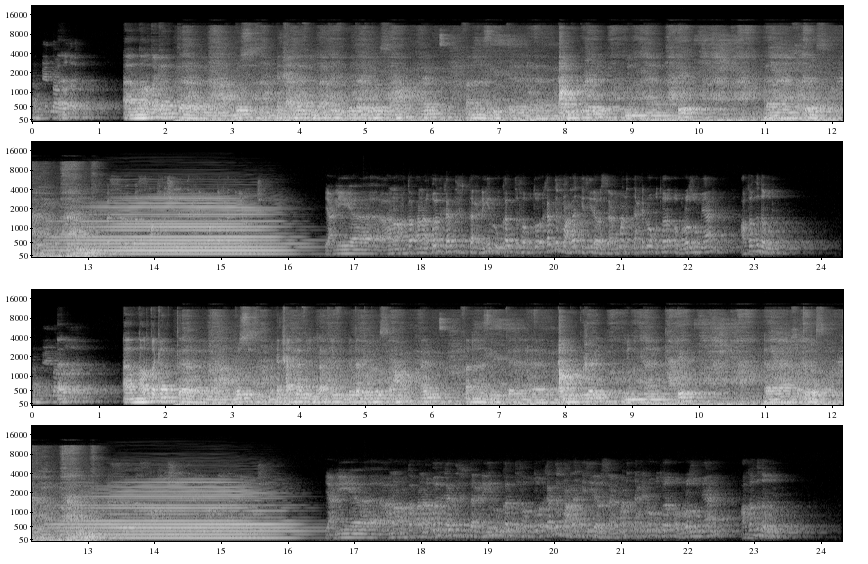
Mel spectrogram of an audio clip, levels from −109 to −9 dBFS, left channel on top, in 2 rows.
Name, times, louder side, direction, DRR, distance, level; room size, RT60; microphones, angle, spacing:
voice 1, 0.2-0.7 9.5-9.7 13.3-15.7 16.6-22.4 22.8-23.3, left 2 dB, 50° left, 1 dB, 0.4 m, -44 dB
voice 2, 1.4-9.8 11.0-12.1, right 1 dB, 80° right, -1 dB, 0.6 m, -29 dB
sound 1, 2.1-13.1, equal, 20° right, 0.6 m, -35 dB
Wind instrument woodwind instrument, 12.2-16.1, left 1 dB, 90° left, 0.7 m, -34 dB
2.5 x 2.3 x 3.3 m, 1.5 s
head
